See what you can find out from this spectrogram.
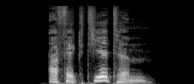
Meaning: strong dative masculine/neuter singular of affektiert
- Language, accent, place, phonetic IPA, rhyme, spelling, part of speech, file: German, Germany, Berlin, [afɛkˈtiːɐ̯təm], -iːɐ̯təm, affektiertem, adjective, De-affektiertem.ogg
